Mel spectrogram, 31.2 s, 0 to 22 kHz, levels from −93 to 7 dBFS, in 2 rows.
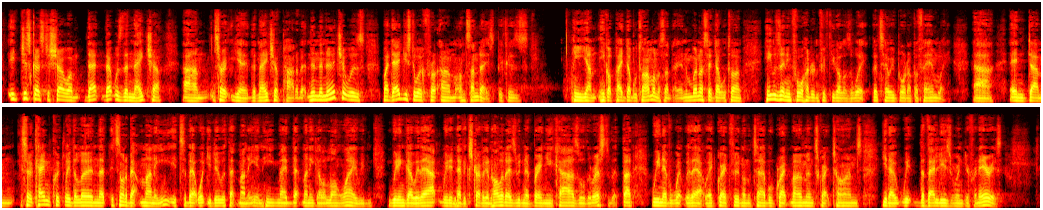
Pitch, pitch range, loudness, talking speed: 115 Hz, 110-130 Hz, -19 LUFS, 275 wpm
